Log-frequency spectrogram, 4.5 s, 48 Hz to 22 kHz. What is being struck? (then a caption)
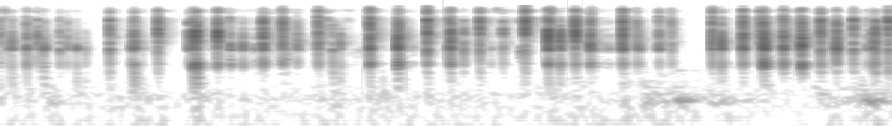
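Hollow plastic paddle hairbrush. Long acrylic nails tap rapidly on the back of a hot pink hollow plastic paddle hairbrush, producing about 35 quick, dry, bright clicks with almost no ring. The taps come in uneven bursts with brief pauses, sounding much like fast typing.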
